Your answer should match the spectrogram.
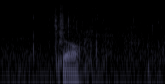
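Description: Near silence with one short spoken word, "so," about a second in, and two faint clicks, one before it and one near the end.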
